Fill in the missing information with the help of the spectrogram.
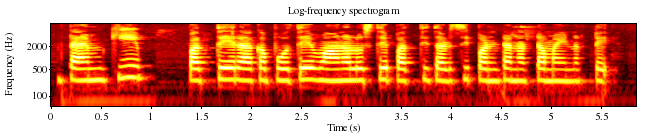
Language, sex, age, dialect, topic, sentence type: Telugu, male, 18-24, Telangana, agriculture, statement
